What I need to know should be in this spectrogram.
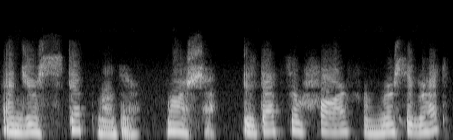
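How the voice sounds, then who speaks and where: An actress playing an earnest, fearful young heroine, dramatic and breathless, in an old radio drama. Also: female voice, fairly low pitch, unhurried. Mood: urgent, fearful. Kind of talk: 1980s radio drama acting and narration. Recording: dull lo-fi old radio broadcast.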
